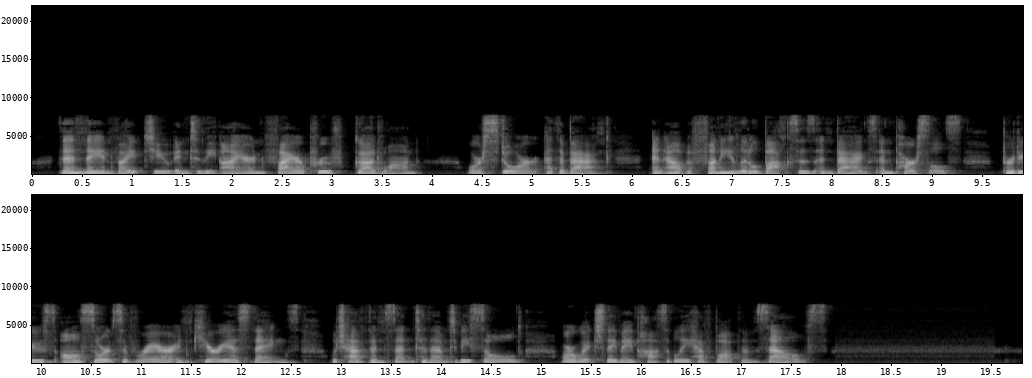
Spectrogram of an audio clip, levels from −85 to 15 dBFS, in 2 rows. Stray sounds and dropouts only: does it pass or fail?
pass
